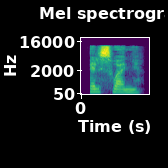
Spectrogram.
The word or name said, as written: elles soignent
